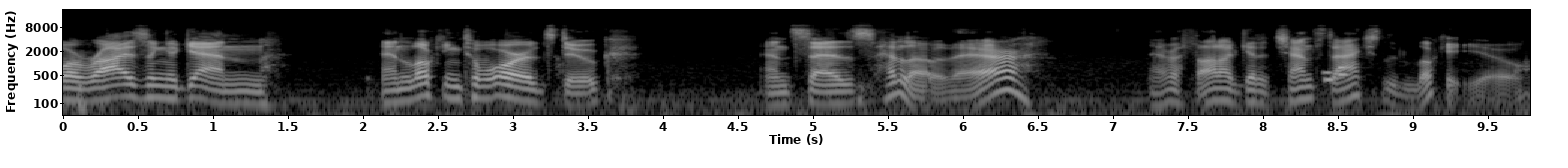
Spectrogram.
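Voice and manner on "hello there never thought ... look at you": put-on soft, sing-song, very sweet old lady voice. Voicing a dwarven woman who greets Duke, in a very nice old woman voice. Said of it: "definitely still sounds like a very nice old woman".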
